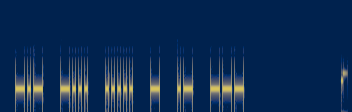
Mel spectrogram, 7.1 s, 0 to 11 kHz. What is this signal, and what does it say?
Morse code, heard as a keyed tone, about 20 wpm, spaced as for 14 wpm, 700 Hz. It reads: KB5TAO
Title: 238 Lesson 38g - Letter q - Call Signs 20wpm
